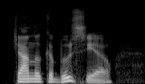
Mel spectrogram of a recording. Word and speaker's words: Gianluca Busio: Added that most of the team is still in Kansas City with 17-year-old Gianluca Busio. Am I pronouncing that correctly? – Gianluca Busio.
